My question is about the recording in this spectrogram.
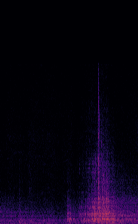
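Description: A wooden chair being shifted on a stone floor: a short scrape and knock that starts about halfway through and lasts under a second.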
